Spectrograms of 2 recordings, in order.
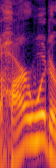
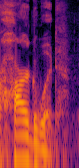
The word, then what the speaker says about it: Harwood: Is it Harwood or Hardwood? – It's Harwood. – Harwood. – No D.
